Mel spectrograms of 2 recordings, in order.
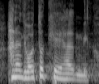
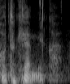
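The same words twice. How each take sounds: First: Said in the usual way. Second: Whispered, helpless-sounding echo; hushed plea. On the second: Acted. Believer asking God what to do, in a hushed plea. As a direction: drop the repeated question to a whisper.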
